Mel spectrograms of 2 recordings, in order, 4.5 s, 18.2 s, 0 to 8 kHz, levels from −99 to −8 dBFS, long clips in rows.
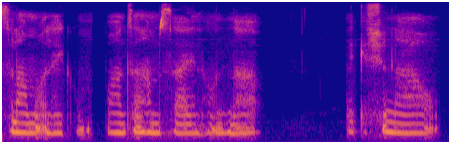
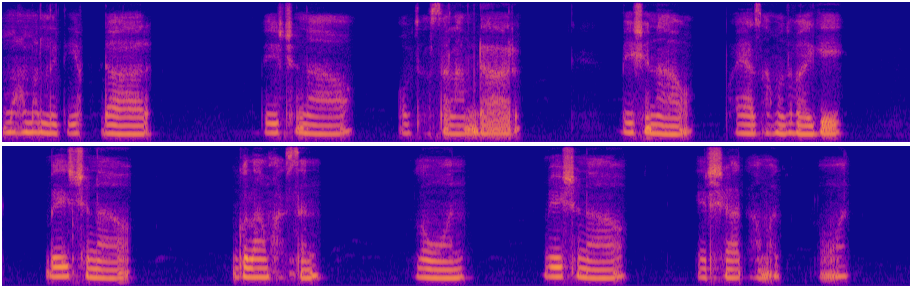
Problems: none marked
